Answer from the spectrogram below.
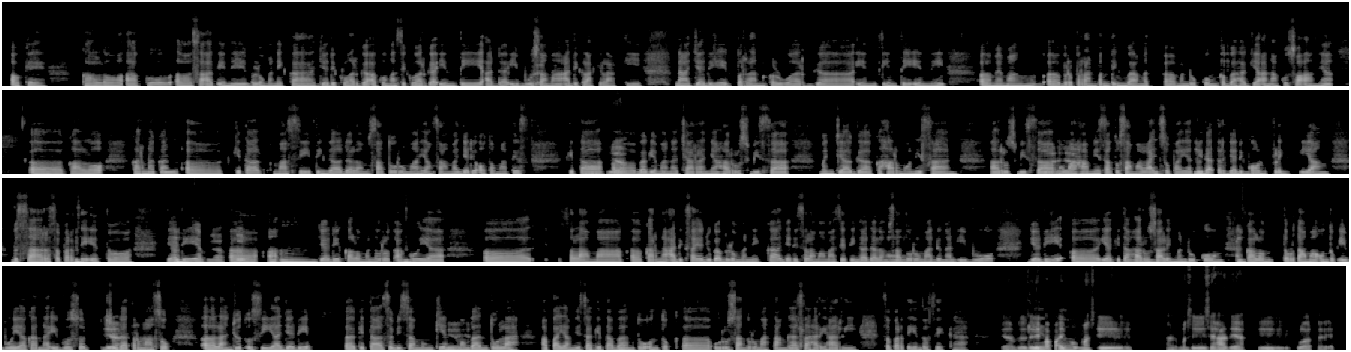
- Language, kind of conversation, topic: Indonesian, unstructured, Apa arti keluarga dalam kehidupan sehari-harimu?
- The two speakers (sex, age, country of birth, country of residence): female, 40-44, Indonesia, Indonesia; male, 40-44, Indonesia, Indonesia
- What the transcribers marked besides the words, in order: other background noise; chuckle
